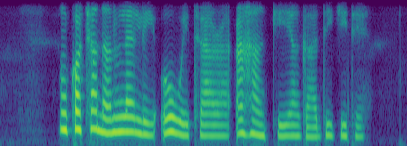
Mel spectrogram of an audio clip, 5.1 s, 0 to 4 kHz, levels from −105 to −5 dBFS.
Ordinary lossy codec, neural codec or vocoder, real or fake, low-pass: Opus, 64 kbps; codec, 16 kHz, 0.7 kbps, FocalCodec; fake; 3.6 kHz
